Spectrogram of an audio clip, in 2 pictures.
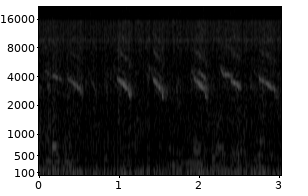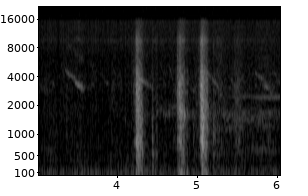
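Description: Faint, high, falling chirps from a bird, repeated about twice a second, with three sharp knocks a little over four seconds in.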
